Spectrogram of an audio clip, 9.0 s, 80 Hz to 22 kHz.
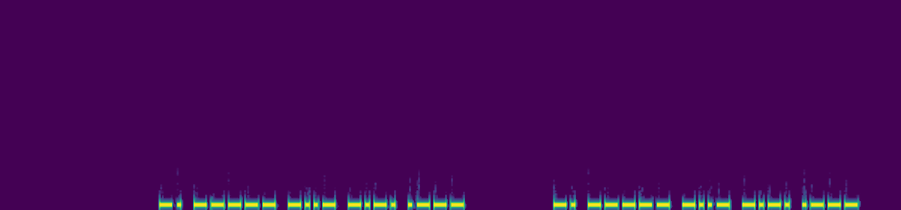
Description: Morse code, heard as a keyed tone, about 28 wpm, 700 Hz. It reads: N0XCJ N0XCJ
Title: USA Call Signs - 5 Characters - Repeated 3x - 28wpm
